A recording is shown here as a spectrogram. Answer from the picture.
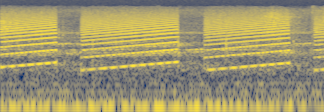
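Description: An electronic alarm whooping: a tone that rises in pitch, repeated about once a second, three whoops in all.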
